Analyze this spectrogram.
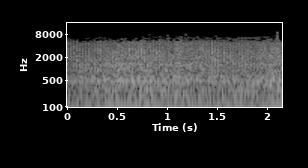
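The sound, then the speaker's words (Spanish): Steady, loud engine drone from a biplane as it begins its takeoff run, an even, unbroken roar with no voices. “El avión inicia la carrera de despegue.”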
